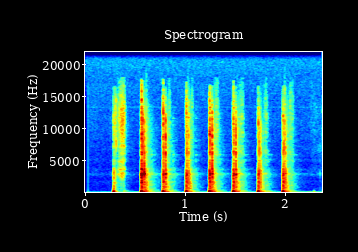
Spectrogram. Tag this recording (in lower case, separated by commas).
door, knock, domestic sounds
